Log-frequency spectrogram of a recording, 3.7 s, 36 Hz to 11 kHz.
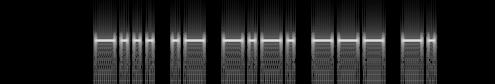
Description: Morse code, heard as a keyed tone, about 25 wpm, 700 Hz. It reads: BACON
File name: practice / 25wpm / Difficult Words with Hints - 25wpm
